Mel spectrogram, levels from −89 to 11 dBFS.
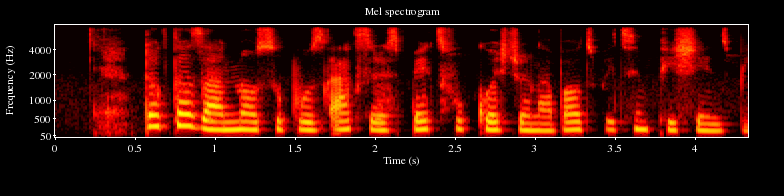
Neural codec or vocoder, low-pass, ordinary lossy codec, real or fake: none; 7.2 kHz; none; real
